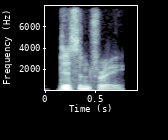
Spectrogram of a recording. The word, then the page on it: dysentery: British English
